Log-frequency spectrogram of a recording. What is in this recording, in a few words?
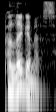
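"polygamous", British English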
